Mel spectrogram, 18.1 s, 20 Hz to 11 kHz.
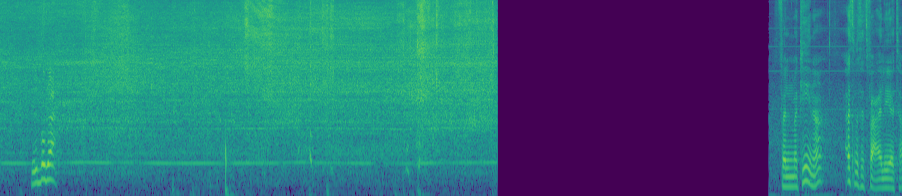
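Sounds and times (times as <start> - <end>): suction motor whining: 0.0 - 10.0
tool knocking against seat: 3.4 - 6.7.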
